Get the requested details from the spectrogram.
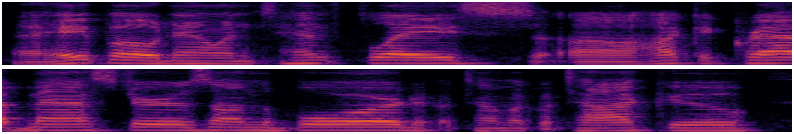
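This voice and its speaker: Speaking at a moderate pace with medium pitch and fairly even intonation, a man hosts an online trivia show. He shares the quiz answers and where everyone stands on the leaderboard, keeping things upbeat and chatty.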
